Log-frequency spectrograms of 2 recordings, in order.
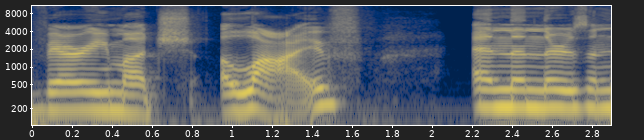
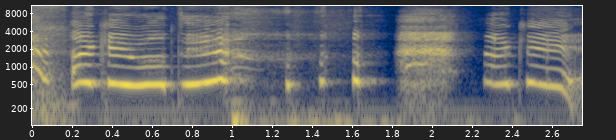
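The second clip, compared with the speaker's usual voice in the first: high-pitched giggly reply; laughing; 4 dB louder, faster than usual. Real, not acted. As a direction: still laughing as she answers. Laughing when told go ahead.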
